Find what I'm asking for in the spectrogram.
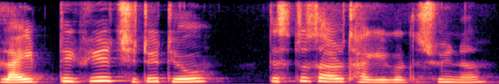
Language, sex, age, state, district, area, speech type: Nepali, female, 18-30, West Bengal, Kalimpong, rural, spontaneous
